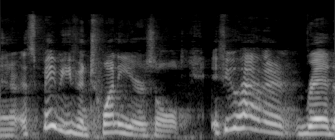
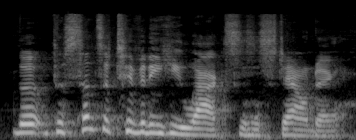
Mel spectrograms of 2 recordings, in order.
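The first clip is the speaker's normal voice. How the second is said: ordinary delivery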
